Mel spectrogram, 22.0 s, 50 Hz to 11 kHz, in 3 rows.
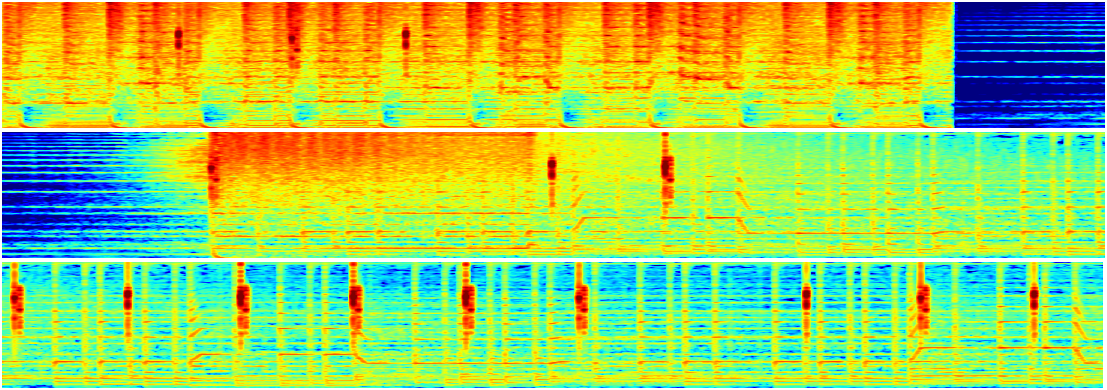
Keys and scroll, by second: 9.8 ctrl+space, 10.3 ctrl+space, 14.7 space, 17.7 space.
